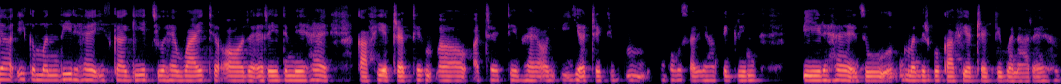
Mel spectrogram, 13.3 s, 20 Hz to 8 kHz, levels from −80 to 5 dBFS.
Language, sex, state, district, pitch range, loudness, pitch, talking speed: Hindi, female, Bihar, Purnia, 160-170 Hz, -23 LUFS, 165 Hz, 165 wpm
